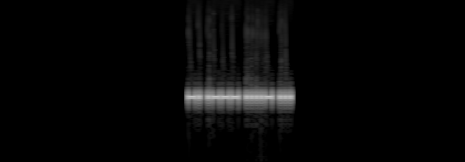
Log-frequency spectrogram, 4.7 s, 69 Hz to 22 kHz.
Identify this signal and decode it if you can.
Morse code, heard as a keyed tone, about 52 wpm, 700 Hz. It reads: NJ4S
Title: USA Call Signs - 4 Characters - 50wpm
